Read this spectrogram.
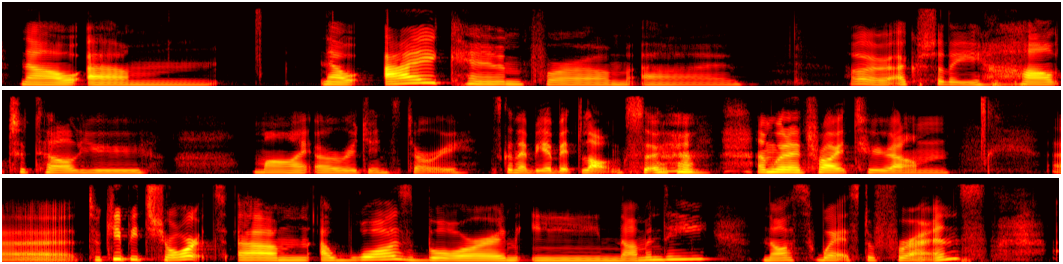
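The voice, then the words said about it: French accent with Australian tinge. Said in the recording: “this little accent on the background ... a mix of French, Australian, and a bit of a UK as well, but mostly Australian”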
